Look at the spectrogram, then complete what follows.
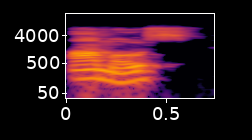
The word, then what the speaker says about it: Amos: uh in 768 uh the prophet amos technically pronounced amos uh begins his prophetic career in the uh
